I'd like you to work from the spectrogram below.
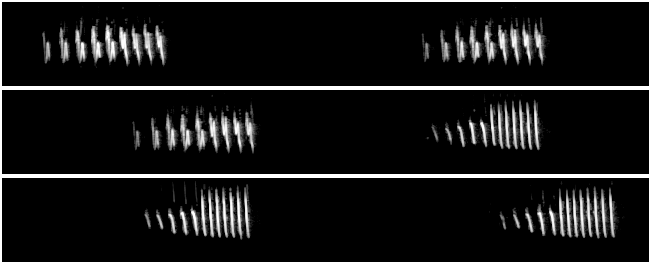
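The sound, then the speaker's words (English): Six short, high, rapid chattering songs of a Wilson's Warbler repeat at steady intervals of about four seconds, each a quick sweet series of notes rising slightly toward the end, with silence between them. “The overall tone of the Wilson's Warbler is sweet, and the warble is fairly fast.”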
